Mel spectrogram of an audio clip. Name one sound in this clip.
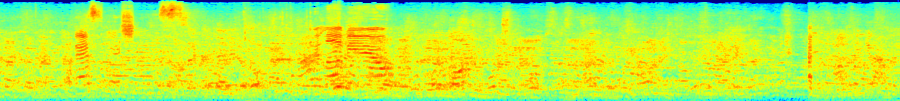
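Young women chat and laugh close by.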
